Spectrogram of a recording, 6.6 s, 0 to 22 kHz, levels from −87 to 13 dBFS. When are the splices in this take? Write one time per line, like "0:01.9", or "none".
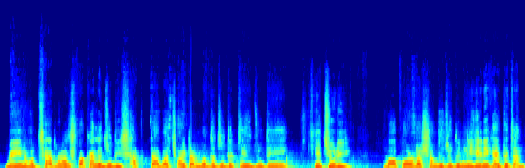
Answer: none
